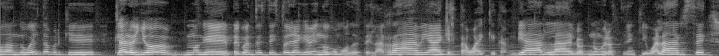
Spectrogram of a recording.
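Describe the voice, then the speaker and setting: A woman with a high pitch talks at a moderate pace with hardly any pauses and ordinary pitch variation, over noticeable background noise. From Chile, San Felipe. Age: 20s. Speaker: graphic designer and photographer. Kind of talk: casual interview chat. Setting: video call.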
